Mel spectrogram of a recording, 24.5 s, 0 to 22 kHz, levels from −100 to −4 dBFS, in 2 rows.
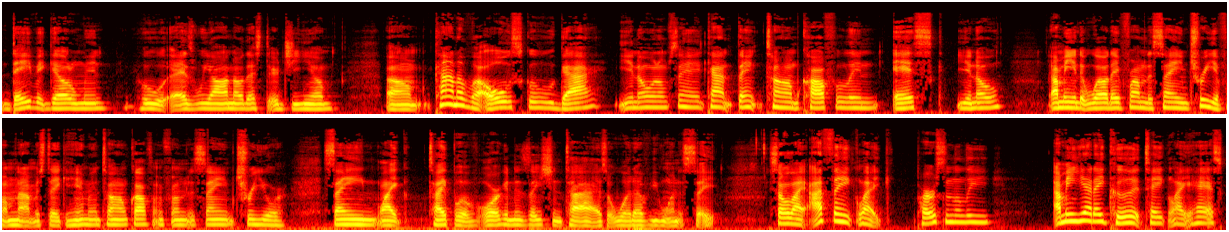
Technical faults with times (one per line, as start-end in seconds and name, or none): none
